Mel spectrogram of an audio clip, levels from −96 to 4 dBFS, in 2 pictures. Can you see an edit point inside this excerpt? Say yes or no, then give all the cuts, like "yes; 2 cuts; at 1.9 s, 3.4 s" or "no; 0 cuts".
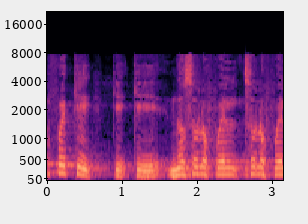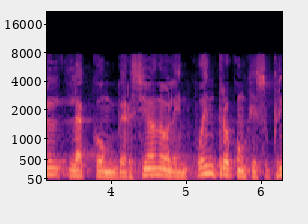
yes; 1 cut; at 2.6 s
